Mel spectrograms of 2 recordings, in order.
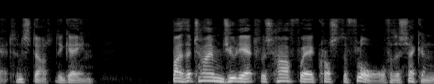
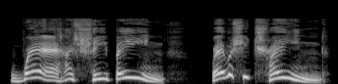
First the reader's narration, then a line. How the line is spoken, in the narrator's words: He, or conceivably she, squeaked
